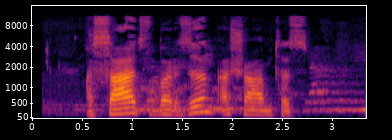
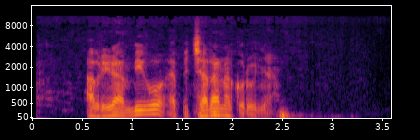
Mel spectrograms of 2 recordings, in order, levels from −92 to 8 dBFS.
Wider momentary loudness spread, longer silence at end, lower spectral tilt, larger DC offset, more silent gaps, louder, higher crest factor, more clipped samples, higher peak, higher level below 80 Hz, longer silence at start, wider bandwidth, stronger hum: first, 23 LU vs 14 LU; second, 0 s vs 1 s; second, -4 dB/octave vs -6 dB/octave; neither; neither; about the same, -23 LUFS vs -22 LUFS; about the same, 22 dB vs 22 dB; neither; about the same, -2 dBFS vs -2 dBFS; second, -78 dBFS vs -40 dBFS; about the same, 0.55 s vs 0.55 s; about the same, 11.5 kHz vs 11.5 kHz; neither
